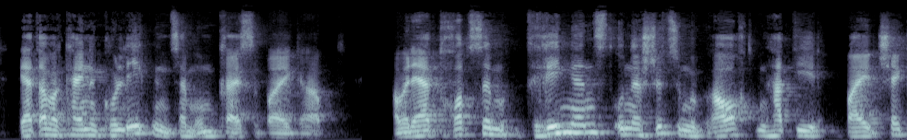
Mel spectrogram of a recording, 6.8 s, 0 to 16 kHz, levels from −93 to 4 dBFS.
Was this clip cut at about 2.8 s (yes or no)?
no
